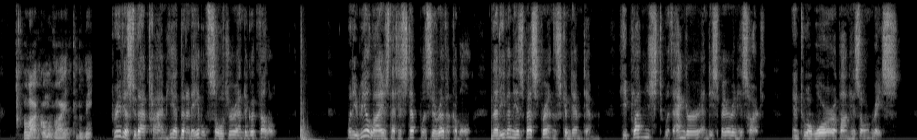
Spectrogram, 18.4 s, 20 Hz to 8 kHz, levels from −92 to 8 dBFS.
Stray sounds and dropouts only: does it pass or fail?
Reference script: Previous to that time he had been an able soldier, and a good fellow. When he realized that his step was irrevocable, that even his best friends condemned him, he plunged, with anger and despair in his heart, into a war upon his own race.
fail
